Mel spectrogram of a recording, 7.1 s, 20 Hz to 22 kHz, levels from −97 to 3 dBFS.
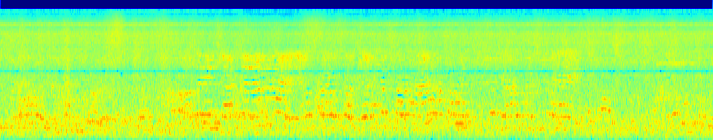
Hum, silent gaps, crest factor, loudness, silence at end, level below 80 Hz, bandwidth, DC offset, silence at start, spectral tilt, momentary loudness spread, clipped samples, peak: none; none; 14 dB; -19 LUFS; 0 s; -64 dBFS; 16 kHz; under 0.1%; 0 s; -0.5 dB/octave; 2 LU; under 0.1%; -8 dBFS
